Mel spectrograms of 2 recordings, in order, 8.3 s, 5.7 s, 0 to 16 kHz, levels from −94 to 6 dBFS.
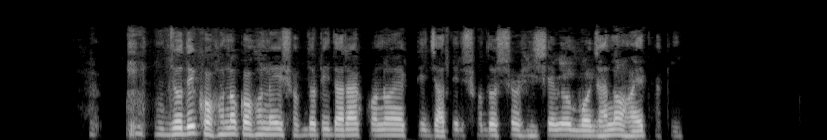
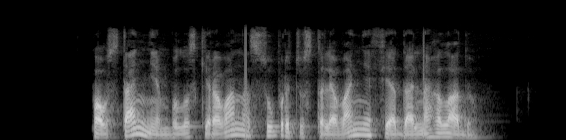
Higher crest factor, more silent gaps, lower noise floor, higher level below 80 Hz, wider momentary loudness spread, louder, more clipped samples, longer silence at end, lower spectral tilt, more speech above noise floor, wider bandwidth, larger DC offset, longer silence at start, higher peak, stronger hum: about the same, 20 dB vs 20 dB; first, 1.02-1.21 s vs none; first, under -90 dBFS vs -79 dBFS; second, -62 dBFS vs -46 dBFS; first, 12 LU vs 6 LU; about the same, -22 LUFS vs -20 LUFS; neither; first, 1.8 s vs 0.9 s; second, -6.5 dB/octave vs -8.5 dB/octave; first, over 68 dB vs 60 dB; about the same, 7.8 kHz vs 7.4 kHz; neither; about the same, 0.9 s vs 0.95 s; about the same, -2 dBFS vs 0 dBFS; neither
